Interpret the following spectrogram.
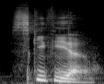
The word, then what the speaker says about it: Scythia: Scythia. You can spell it if you want to, Scythia, S-K-Y-T-A, or S-C-Y-T-H-A.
